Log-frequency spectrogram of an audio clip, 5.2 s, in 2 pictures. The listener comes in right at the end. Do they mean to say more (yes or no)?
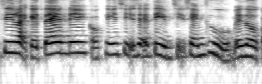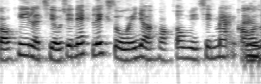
yes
